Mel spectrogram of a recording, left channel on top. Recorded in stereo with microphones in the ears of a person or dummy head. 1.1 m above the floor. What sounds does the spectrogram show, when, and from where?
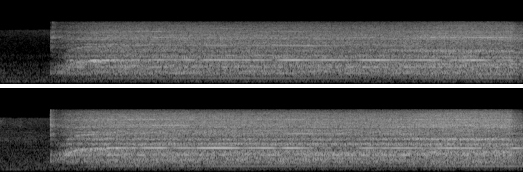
0.5 s a hair dryer: 50° right (ahead or behind), 2 m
